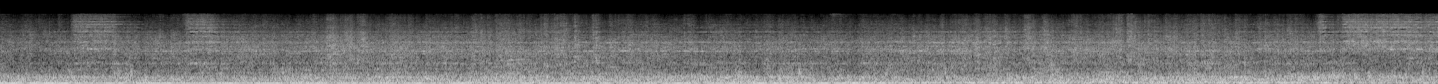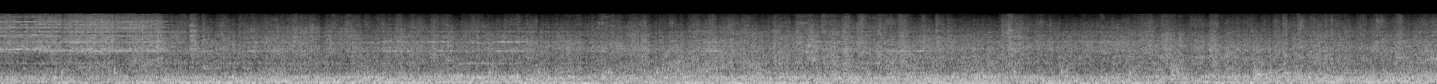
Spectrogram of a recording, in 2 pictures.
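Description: Freight train of covered hopper cars rolling past: a steady rumble of wheels on rail with clicking over the rail joints. A brief high-pitched wheel squeal stands out for a couple of seconds about halfway through.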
